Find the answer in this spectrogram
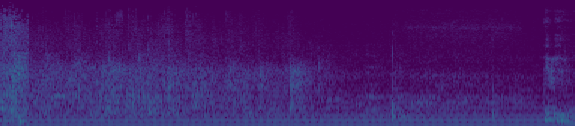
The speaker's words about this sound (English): So let's make sure we give him undivided attention, as well as a round of applause for taking up this position.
